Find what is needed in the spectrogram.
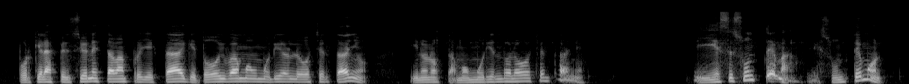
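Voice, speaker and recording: This man talks at a fairly quick pace in a medium pitch, with ordinary pitch variation and a dark, mellow tone. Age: 40s. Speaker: teacher. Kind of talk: lecture.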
